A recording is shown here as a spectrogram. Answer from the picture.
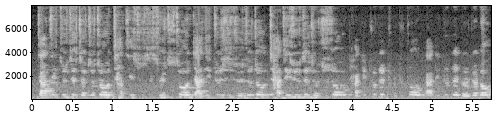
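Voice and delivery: nonstop rapid-fire syllable run; very fast drill. Shown as a demonstration. Teacher demonstrating reading twenty times without pausing, very fast reading. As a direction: rattle through every line with no break. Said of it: "বরং খুব দ্রুত".

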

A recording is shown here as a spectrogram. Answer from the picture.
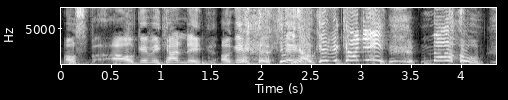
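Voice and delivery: high frantic pleading shrieks; panicked shrieking. Real, not acted. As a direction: beg shrieking, high and loud. Panicked begging in chase.

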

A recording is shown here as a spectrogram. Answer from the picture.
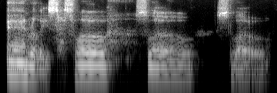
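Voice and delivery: slow release, fading away word by word; elongated exhale cue, trailing down; drawn-out slow. Real, not acted. Pacing the final slow out-breath.

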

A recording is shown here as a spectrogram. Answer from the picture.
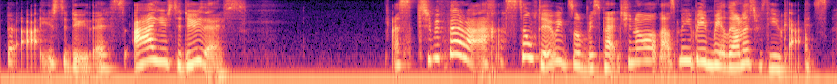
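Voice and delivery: high, tearful, choked confession; real tears, urging them gently; crying through the words, voice breaking high. Real, not acted. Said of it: "me crying".

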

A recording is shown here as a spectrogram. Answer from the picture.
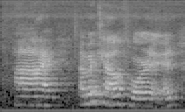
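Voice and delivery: put-on playful surfer-girl Californian voice; Californian accent. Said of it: "I'm gonna be Californian".

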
